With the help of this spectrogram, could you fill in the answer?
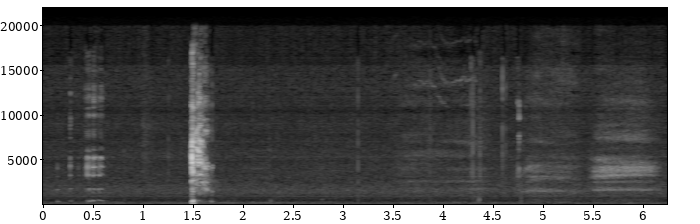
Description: Work half day today..my hod ask me to take half day leave as I was keep coughing in the office… 5th day being like that…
